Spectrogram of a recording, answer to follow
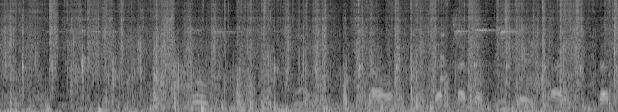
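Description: A horse's hoofsteps on gravel as it is led at a walk: a string of irregular clops and scuffs, with faint voices underneath.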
